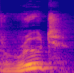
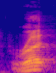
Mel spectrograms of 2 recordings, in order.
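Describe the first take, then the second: First: It is said in a standard accent. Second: It is said in an Idaho-style accent.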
